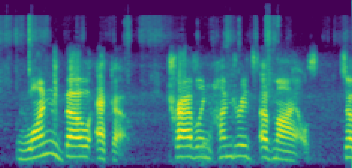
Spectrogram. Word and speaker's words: bow echo: Wouldn't that be This- pronounced bow echo, like the bow of a ship, rather than bow? I don't know. That's how the news pronounces it. That's why I pronounce it that way.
